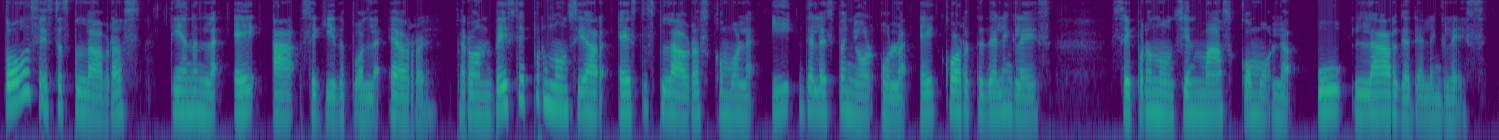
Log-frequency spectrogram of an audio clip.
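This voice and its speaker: A woman teaching English pronunciation, saying each word slowly and clearly in a careful instructional style. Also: low voice, darkish tone, dry recording, clean studio sound.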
